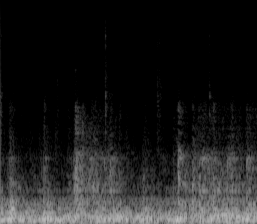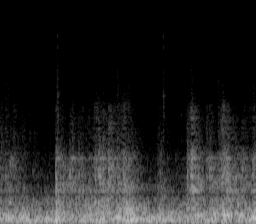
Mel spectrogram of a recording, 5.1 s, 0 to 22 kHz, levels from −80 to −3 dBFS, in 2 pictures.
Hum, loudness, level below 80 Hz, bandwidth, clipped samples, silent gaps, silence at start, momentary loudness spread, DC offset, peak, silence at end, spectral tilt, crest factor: none; -32 LUFS; -36 dBFS; 5.6 kHz; under 0.1%; none; 0 s; 3 LU; under 0.1%; -14 dBFS; 0 s; -10.5 dB/octave; 16 dB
